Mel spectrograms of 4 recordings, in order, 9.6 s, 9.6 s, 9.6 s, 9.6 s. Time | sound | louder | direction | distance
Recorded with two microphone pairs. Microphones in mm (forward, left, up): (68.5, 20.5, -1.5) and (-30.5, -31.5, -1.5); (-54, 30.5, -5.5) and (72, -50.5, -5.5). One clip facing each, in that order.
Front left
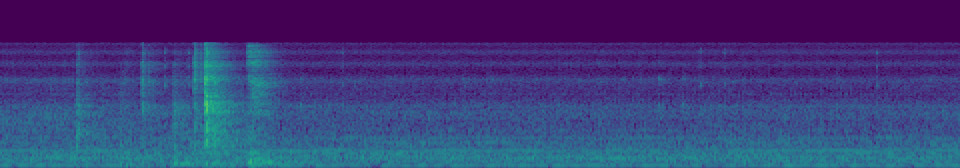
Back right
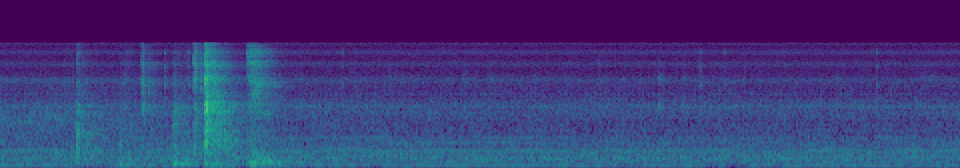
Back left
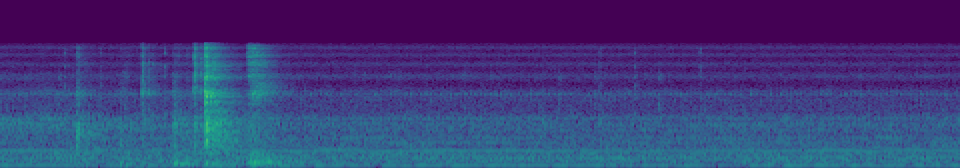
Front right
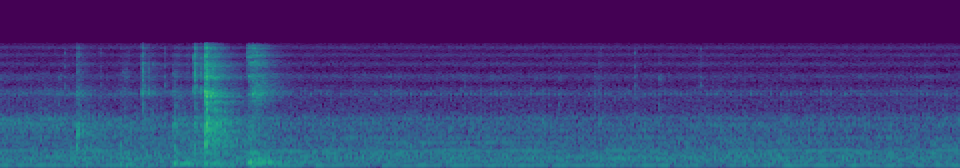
0.8 | a clap | back right 2 dB, front right 1 dB | 90° right | 7.5 m
2.5 | a clunk | front left 3 dB, front right 3 dB | 20° right | 5.5 m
